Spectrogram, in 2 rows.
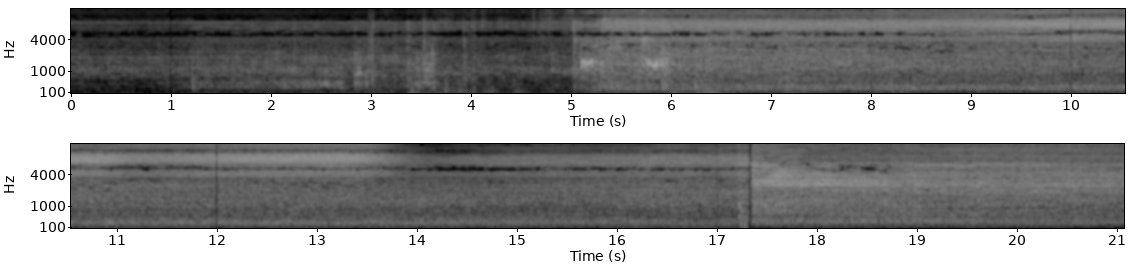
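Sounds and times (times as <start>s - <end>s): robot vacuum whirring: 5.0s - 12.0s.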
